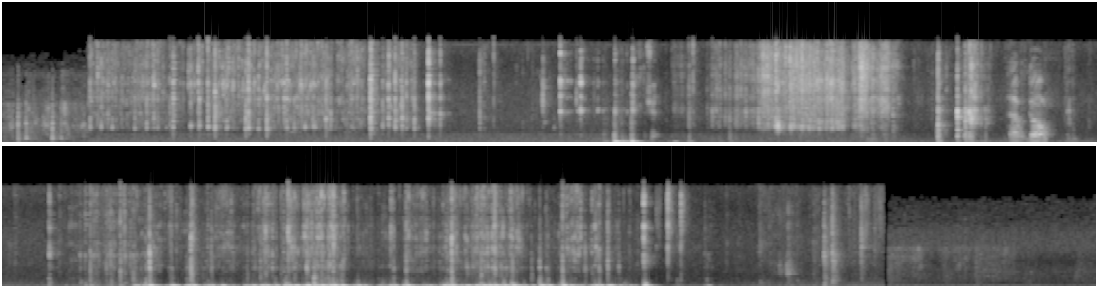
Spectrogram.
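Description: Metal spoon scraping and clinking against a stainless steel bowl as oats are stirred, in scattered clicks and scrapes. About nine seconds in, a loud steady low hum comes in and lasts about four seconds.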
